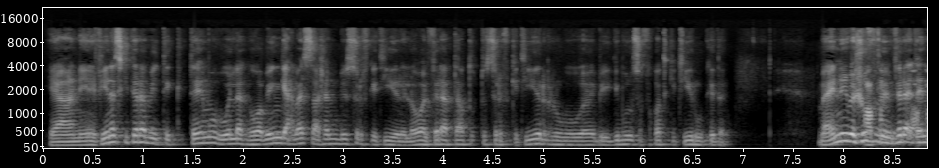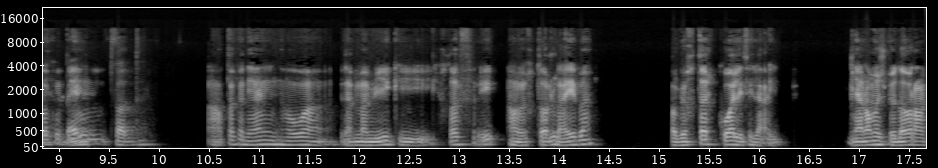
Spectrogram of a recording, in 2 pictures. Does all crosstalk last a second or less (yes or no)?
no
